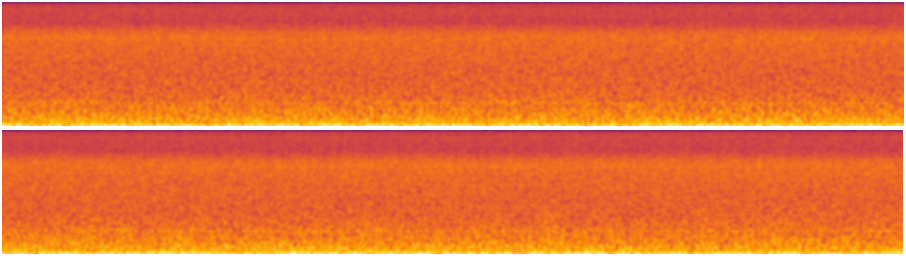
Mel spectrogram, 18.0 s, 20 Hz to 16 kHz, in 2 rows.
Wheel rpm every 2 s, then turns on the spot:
0, 0, 0, 0, 0, 0, 0, 0, 0.
none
